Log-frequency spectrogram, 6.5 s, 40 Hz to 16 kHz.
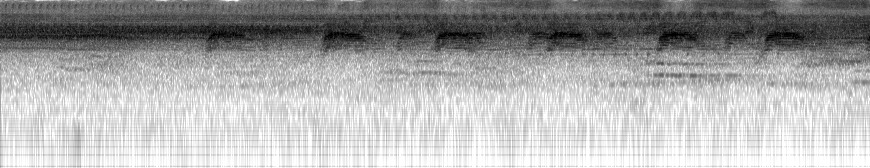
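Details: Cicada chorus in the Mokgye pine grove, Cheongsong, Korea: a constant high hiss overlaid by louder rasping pulses repeating roughly every 0.8 seconds.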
